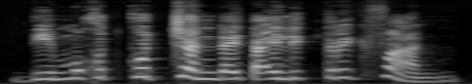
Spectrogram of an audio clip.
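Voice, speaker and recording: Very high-voiced Ilocano wife. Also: female voice, sing-song, moderate pace, bright, forceful tone, no room sound, clean studio sound, full character voice. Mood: exasperated. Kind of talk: radio comedy-drama acting.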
